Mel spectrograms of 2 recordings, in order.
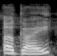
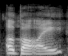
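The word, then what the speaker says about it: Ogoe: I saw an E at the end, so I wanted to make an attempt to pronounce it. So I went Ogoy, right? So kindly forgive me. It is Ogo, okay?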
